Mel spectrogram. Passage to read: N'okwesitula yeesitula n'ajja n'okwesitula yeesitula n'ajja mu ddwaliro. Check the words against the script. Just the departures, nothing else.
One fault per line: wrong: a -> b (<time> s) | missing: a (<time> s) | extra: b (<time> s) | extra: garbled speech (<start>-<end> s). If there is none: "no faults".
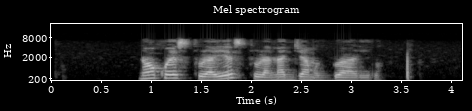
missing: n'okwesitula yeesitula n'ajja (2.6 s)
